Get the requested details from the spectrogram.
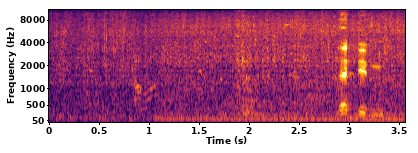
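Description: A tank engine idles with a deep, steady hum.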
